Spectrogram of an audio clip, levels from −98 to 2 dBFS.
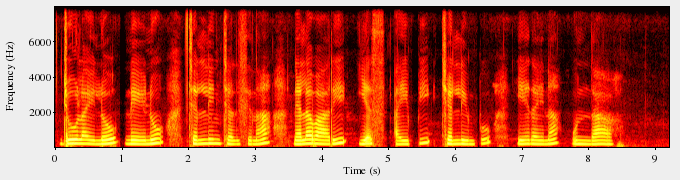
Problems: none marked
